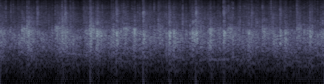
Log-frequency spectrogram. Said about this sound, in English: Give the Lord a hand and clap of praise.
